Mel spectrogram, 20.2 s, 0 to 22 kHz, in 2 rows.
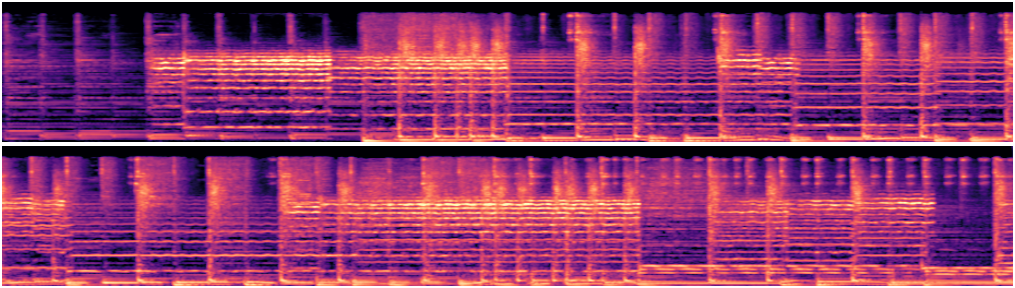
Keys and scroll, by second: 13.3 ctrl+j, 15.8 ctrl+d, 18.7 ctrl+j.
